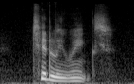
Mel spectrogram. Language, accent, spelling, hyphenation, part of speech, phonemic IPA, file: English, General American, tiddlywinks, tid‧dly‧winks, noun / verb, /ˈtɪdliˌwɪŋks/, En-us-tiddlywinks.ogg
